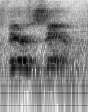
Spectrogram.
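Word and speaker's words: Vergennes: You pronounce that? Right here. Okay, it's Verzen.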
